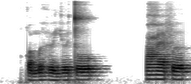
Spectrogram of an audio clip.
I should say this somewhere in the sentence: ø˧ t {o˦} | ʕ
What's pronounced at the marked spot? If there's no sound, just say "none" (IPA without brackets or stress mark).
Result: o˦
